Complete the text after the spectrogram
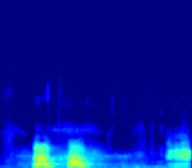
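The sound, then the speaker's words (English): A sheep bleats twice in quick succession, two loud, wavering calls at a sheep farm in the North Leitrim Hills, close to the Donegal border, followed by a quieter stretch of outdoor background noise. “I began at a sheep farm in the North Leitrim Hills, close to the Donegal border.”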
